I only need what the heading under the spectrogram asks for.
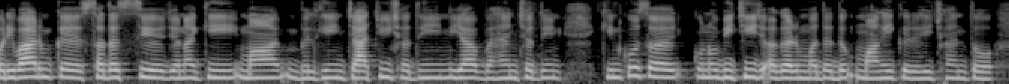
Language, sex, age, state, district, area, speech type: Maithili, female, 18-30, Bihar, Darbhanga, rural, spontaneous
